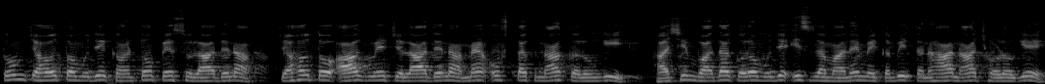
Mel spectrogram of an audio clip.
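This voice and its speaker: A devoted young bride, soft and pleading, high voice, as a male reader puts her on. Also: little pitch movement, a little slow, hardly any pauses, far from the mic.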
